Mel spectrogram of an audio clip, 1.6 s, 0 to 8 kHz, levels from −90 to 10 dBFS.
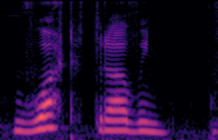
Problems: none marked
